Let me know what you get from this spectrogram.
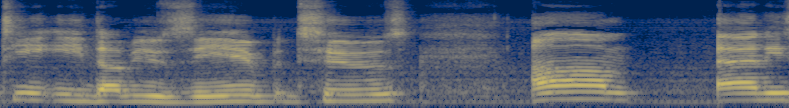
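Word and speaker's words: Tewz: It's spelled T-E-W-Z, Twos.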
